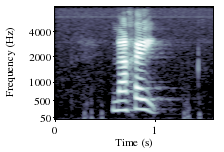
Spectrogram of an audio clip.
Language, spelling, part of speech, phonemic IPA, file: Tamil, நகை, noun / verb, /nɐɡɐɪ̯/, Ta-நகை.ogg
- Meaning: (noun) 1. jewel 2. laugh, smile; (verb) 1. to laugh, smile 2. to sneer, ridicule, taunt 3. to make fun (of someone or something)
